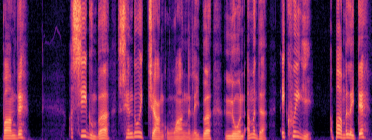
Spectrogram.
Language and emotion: Manipuri, disgusted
